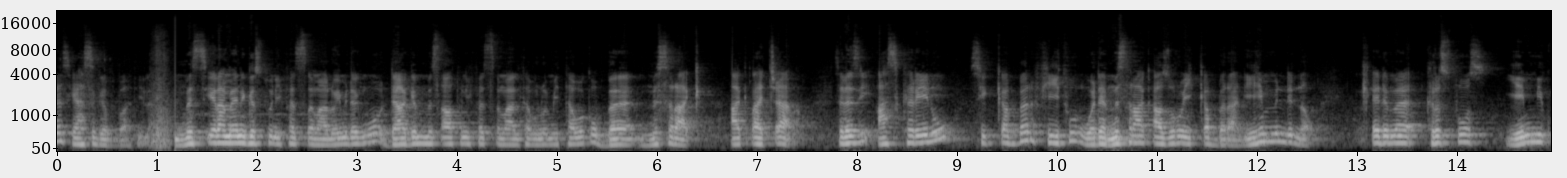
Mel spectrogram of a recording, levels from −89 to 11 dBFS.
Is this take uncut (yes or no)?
no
